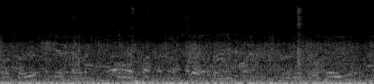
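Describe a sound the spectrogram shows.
Sheep munch on grass close by.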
